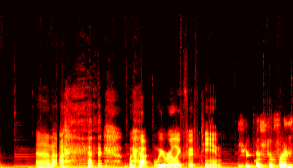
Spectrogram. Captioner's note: chuckles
